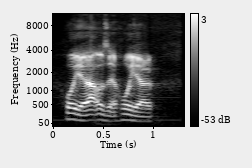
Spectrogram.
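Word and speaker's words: Hojo: yeah that was it hoyo the j is pronounced as a y so it's kyrie hoyo uh but i don't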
